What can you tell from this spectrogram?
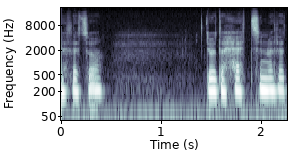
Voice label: "het", Welsh

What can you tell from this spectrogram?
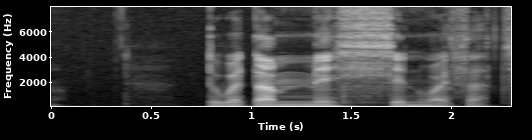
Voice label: "mull", Welsh

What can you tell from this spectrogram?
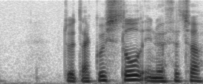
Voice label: "gwystl", Welsh

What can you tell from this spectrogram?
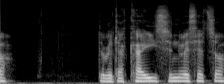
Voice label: "cais", welsh

